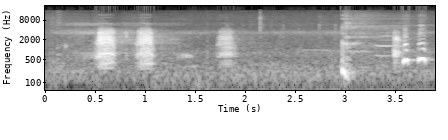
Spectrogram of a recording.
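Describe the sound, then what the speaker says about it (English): A pig frog recorded in the wild gives a series of short, deep grunting croaks, a few spaced-out calls then a quicker burst near the end, close and clear over a faint hiss of ambient night noise. "let's try and see, or listen, sorry, to how the pig frog sounds"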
